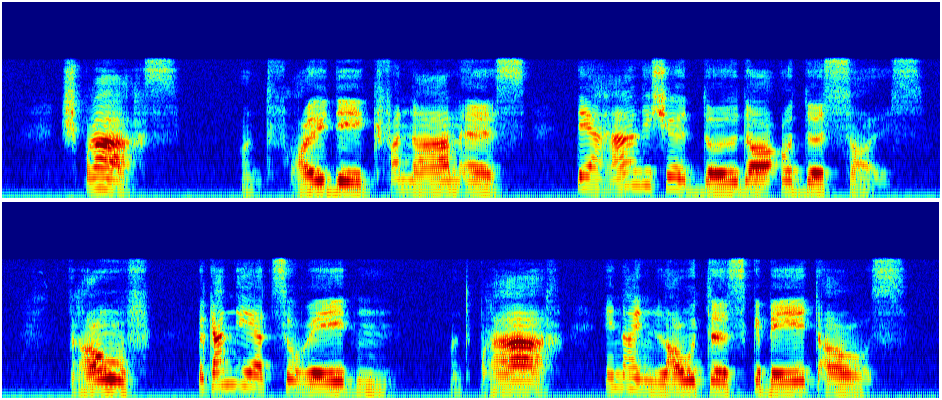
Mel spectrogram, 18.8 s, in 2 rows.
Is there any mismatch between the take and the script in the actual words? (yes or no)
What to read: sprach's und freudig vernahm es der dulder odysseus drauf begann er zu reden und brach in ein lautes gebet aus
yes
